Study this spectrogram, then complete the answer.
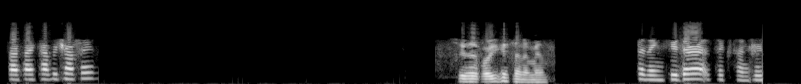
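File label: Sheriff East County, scanner audio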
